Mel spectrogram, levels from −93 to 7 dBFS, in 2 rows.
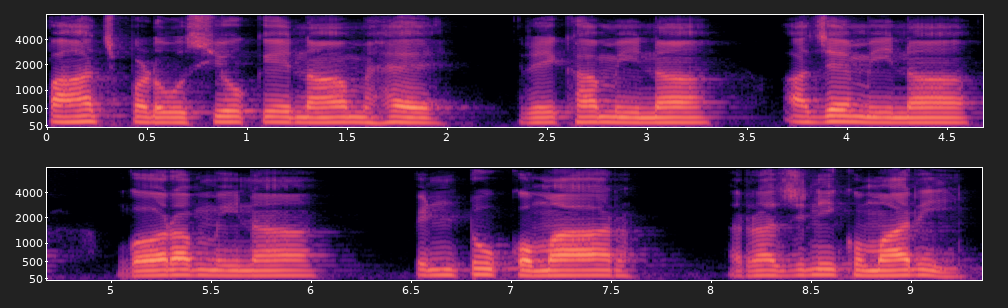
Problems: background sounds at intervals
